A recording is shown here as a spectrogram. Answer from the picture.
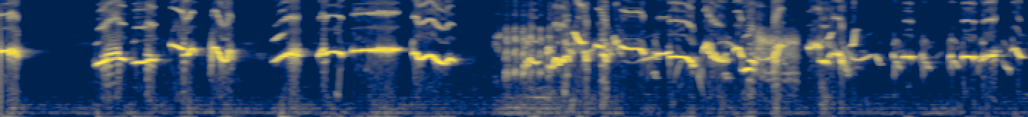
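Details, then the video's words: Oriental magpie-robin song meant to stir up rival birds: clipped whistled notes and sharp chips in quick bursts, then a continuous rich warbling stream of twisting whistles and rapid chatter. "SUARA BURUNG KACER KEMBAR ‼️ bikin lawan EMOSI"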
